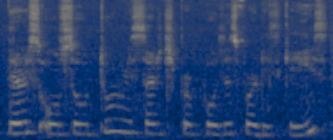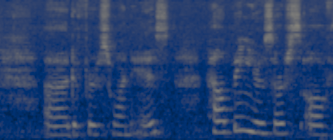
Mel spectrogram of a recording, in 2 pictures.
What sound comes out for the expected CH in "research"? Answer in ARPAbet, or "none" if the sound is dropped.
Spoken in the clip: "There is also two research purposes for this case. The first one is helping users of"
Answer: CH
